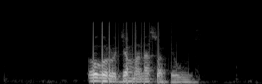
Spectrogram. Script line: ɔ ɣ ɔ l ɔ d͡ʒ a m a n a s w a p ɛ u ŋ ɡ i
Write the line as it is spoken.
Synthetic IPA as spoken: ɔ ɣ ɔ ɾ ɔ d͡ʒ a m a n a s w a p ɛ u ŋ ɡ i

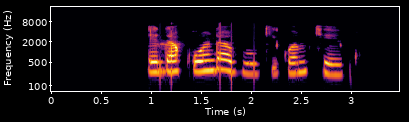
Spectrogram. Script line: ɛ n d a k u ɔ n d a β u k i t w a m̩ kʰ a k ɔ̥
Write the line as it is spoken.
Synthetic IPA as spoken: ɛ n d a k u ɔ n d a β u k i k w a m̩ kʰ ɛ k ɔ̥

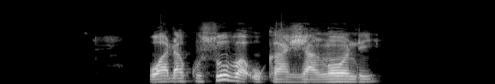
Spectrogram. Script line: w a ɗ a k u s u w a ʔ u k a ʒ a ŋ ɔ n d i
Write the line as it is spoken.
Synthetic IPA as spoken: w a ɗ a k u s u β a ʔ u k a ʒ a ŋ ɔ n d i

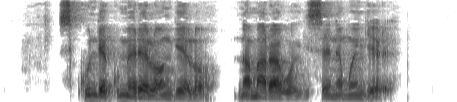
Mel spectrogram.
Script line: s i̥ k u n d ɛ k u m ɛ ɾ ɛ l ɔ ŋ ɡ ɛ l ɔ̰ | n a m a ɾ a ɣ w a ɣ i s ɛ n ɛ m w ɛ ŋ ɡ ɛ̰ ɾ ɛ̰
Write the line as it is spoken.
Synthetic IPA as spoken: s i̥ k u n d ɛ k u m ɛ ɾ ɛ l ɔ ŋ ɡ ɛ l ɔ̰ | n a m a ɾ a ɣ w a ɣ i s ɛ n ɛ m w ɛ ŋ ɡ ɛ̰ ɾ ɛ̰

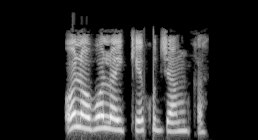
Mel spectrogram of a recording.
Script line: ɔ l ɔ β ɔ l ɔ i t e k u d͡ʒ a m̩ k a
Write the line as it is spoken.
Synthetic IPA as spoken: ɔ l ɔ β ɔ l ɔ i k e k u d͡ʒ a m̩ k a

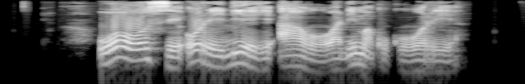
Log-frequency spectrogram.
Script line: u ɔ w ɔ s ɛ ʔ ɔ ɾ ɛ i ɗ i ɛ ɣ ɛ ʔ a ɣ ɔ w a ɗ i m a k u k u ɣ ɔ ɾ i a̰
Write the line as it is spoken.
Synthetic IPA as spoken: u ɔ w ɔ s ɛ ʔ ɔ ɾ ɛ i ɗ i ɛ ɣ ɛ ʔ a ɣ ɔ w a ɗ i m a k u k u ɣ ɔ ɾ i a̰

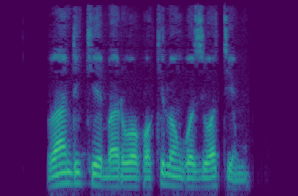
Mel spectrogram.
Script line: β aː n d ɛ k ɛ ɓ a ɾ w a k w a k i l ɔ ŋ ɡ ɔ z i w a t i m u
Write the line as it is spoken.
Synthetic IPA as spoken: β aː n d i k ɛ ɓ a ɾ u a k w a k i l ɔ ŋ ɡ ɔ z i w a t i m u

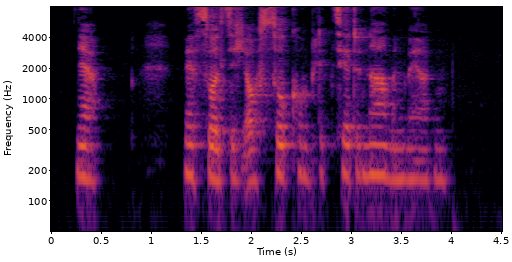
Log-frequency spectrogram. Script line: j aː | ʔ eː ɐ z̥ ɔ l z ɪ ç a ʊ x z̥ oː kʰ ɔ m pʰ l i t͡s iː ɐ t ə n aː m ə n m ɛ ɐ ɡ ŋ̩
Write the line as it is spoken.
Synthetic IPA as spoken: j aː | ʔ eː ɐ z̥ ɔ l z ɪ ç a ʊ x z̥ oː kʰ ɔ m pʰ l i t͡s iː ɐ t ə n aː m ə n m ɛ ɐ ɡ ŋ̩

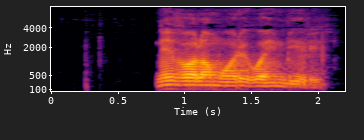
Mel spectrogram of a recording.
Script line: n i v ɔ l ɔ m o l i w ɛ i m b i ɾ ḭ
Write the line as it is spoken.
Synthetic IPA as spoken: n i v ɔ l ɔ m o ɾ i w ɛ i m b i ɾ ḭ

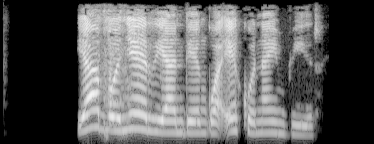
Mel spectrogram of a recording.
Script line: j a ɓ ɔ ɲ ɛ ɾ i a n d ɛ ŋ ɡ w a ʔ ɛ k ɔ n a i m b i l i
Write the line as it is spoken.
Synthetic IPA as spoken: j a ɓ ɔ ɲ ɛ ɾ i a n d ɛ ŋ ɡ w a ʔ ɛ k ɔ n a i m b i ɾ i

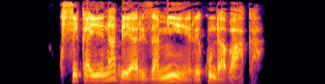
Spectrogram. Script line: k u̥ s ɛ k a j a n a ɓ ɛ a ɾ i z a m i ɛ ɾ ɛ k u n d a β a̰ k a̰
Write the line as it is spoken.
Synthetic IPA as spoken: k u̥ s ɛ k a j ɛ n a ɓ ɛ a ɾ i z a m i ɛ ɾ ɛ k u n d a β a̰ k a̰

